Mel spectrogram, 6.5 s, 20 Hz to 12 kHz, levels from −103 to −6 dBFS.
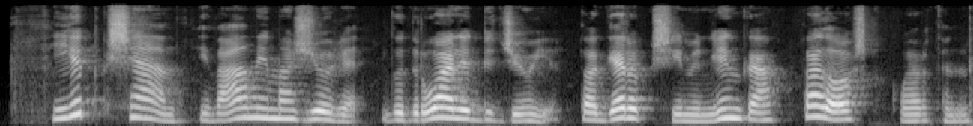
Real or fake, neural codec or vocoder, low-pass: fake; autoencoder, 22.05 kHz, a latent of 192 numbers a frame, VITS, trained on one speaker; 9.9 kHz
